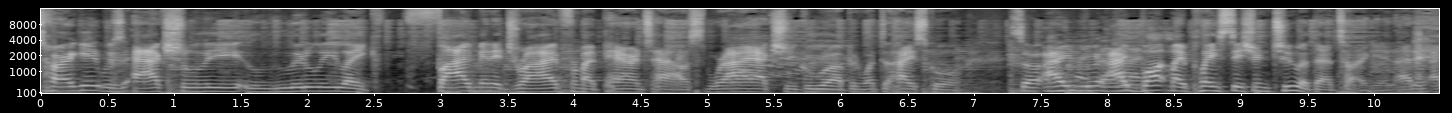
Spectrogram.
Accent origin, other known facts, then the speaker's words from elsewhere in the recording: Venezuela; oh, hey, I'm from Venezuela.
